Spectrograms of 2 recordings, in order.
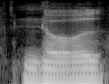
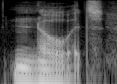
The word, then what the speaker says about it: noget: And very often it's noget or noget, if you want to be very dictionary about the pronunciation.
